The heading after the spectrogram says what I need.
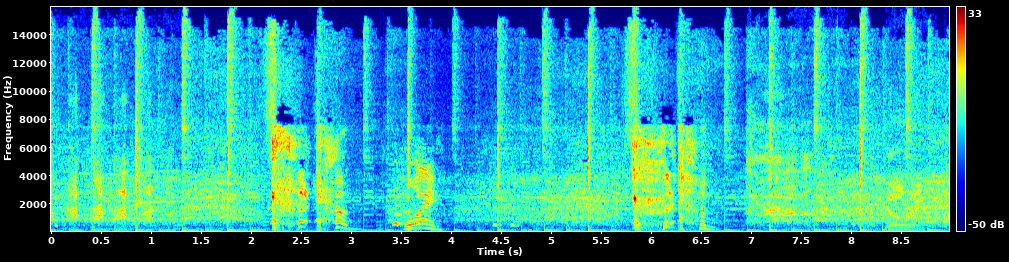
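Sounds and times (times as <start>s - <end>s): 
laughter: 0.0s - 2.2s, 3.5s - 8.9s
coughing fit of harsh rapid coughs in a played recording: 2.2s - 3.0s, 5.8s - 6.6s
speech: 2.9s - 4.1s, 5.8s - 6.8s, 8.4s - 8.8s.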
